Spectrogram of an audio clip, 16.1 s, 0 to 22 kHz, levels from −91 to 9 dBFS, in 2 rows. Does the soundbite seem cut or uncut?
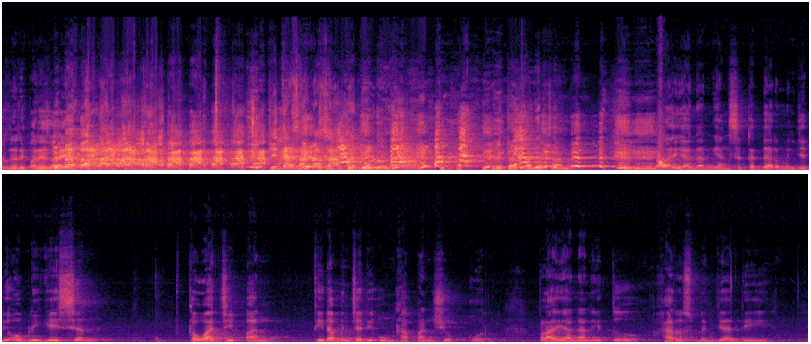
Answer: cut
